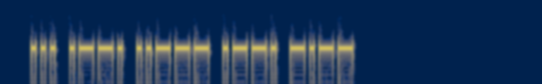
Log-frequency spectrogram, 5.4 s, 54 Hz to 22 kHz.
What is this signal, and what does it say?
Morse code, heard as a keyed tone, about 25 wpm, 700 Hz. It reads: SP2PY
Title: DXCC-100 Call Signs - 5 Characters - Repeated 2x - 25wpm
